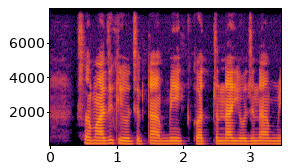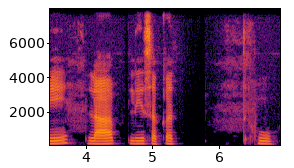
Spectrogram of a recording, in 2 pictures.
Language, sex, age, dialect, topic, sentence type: Chhattisgarhi, female, 18-24, Northern/Bhandar, banking, question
